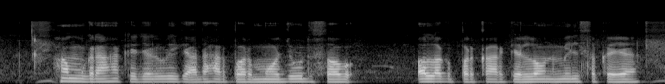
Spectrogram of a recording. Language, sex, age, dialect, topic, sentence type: Maithili, male, 18-24, Eastern / Thethi, banking, question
